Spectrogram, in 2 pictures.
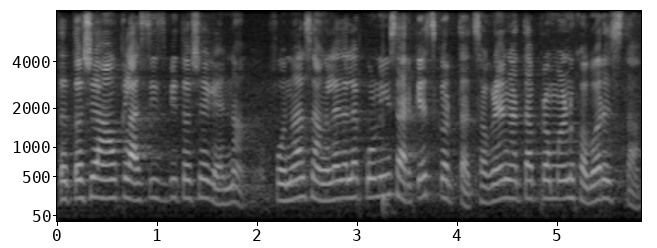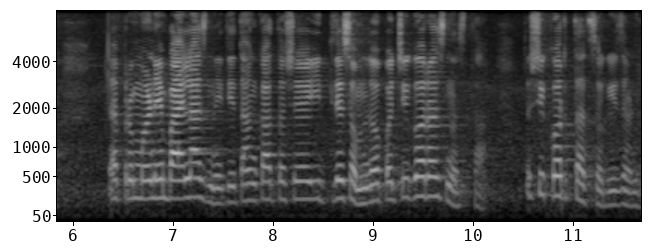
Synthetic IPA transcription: t̪əɾt̪əɕẽɦãwklasiːsbʱiːt̪əɕẽɡʱɛnafonaɾsãŋɡljat̪jalakoɽ̃ĩːsaɾket͡skəɾt̪at̪səɡɭjãŋkat̪apɾəmaɳkʰəbəɾəst̪a̰ | t̪japɾəmaɽ̃ebajlad͡znajt̪it̪ãŋkat̪əɕẽit̪lesəmd͡zəwpat͡ɕiːɡəɾət͡snəst̪a̰ | t̪əɕiːkəɾt̪at̪səɡɭiːd͡zaɽ̃a

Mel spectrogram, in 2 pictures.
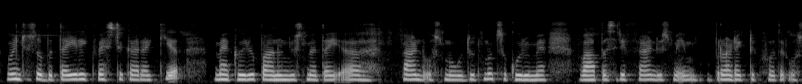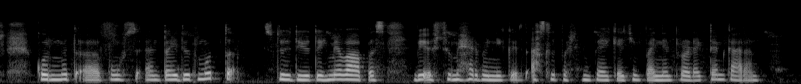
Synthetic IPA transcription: ʋənʲt͡ʃʰusobɨt̪aːiɾikʋesʈkaɾakimekəɾjupaːnuːnjusmẽt̪ɐḭfʰɾaːɳɖṵsmɐʋd͡ʒ̪uːt̪mut̪sɨkuɾjumeʋaːpɐsɾifʰɾãːɳɖjusmepɾoːɖɐk̚ʈkʰoːt̪ɐɾuskoɾmɨt̪pũːsnt̪ɐɦid̪ut̪mut̪ː | st̪ud̪ijut̪uɦimẽʋaːpɐsbiɐsʲt͡ʃʰumɐɦɛɾbɐnikəɾit̪ʰɐslpɐʃɐnpeːkeːd͡ʒiŋpɐnjɐnpɾoːɖɐk̚ʈɐnkaːɾɐ̰n

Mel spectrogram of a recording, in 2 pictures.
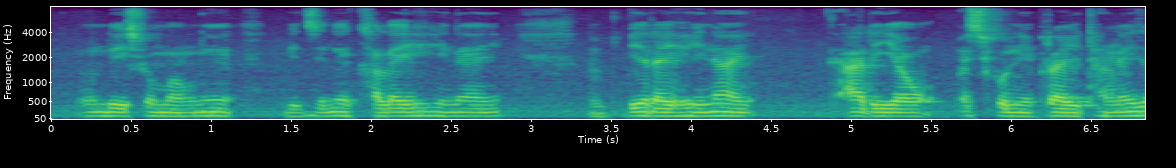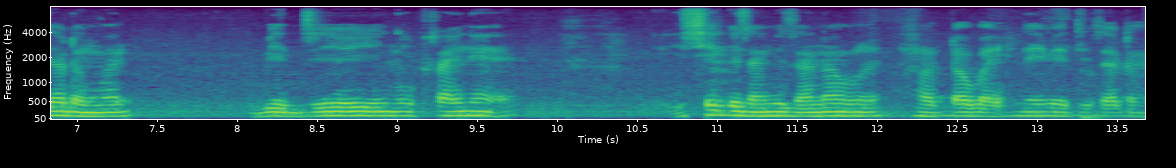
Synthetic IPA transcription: undɯjsumawnɯ | bizinɯkʰalajɦɯjnaj | beɾajɦɯjnaj | a̰ɾijawskʰuɾnipʰɾajtʰaŋnajzadɯŋmɯn | bizinipʰɾajnɯ | iseɡɯzaŋɡɯzanawhadawbajhɯjnajbedizadɯŋ

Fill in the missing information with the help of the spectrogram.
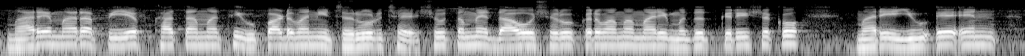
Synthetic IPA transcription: maɾemaɾapiefkʰat̪amãt̪ʰiupaɽʋanid͡ʒəɾuɾt͡ʃʰeʃũt̪əmed̪aʋoʃəɾukəɾʋamãmaɾiməd̪əd̪kəɾiʃəko | maɾijuʔeʔen

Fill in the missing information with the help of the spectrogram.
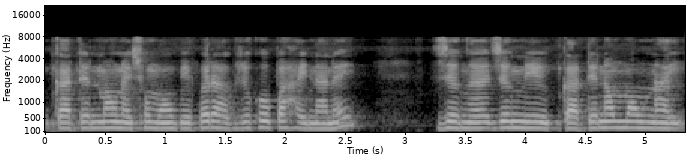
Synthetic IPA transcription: ɡaɾdenmawnajsɔmawbepʰaɾak̚zukʰawbaɦajnanaj | zɯŋazɯŋniɡ̥aɾdenawmawnaj

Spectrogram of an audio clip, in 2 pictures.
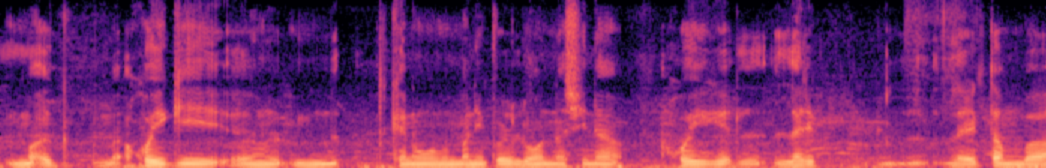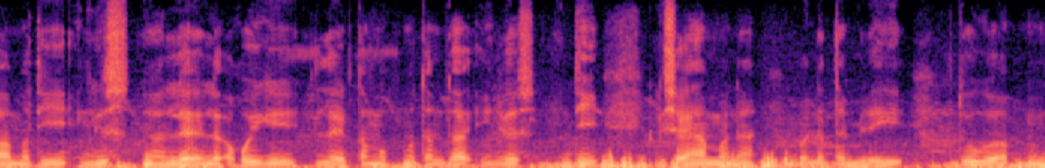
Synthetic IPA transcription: ɐ̰kʰojɡi | kʰenumɐnipuɾilonːɐsinɐɐkʰojɡilɐɾik̚ | lɐjɾɐk̚tɐmbɐɐmɐdiiŋɡlisɐkʰojɡilɐjek̚tɐmbɐk̚pɐmɐtɐmdɐʔiŋɡlishindiiŋɡlisɐ̰jamːɐnɐojnɐdɐmiɾɐɡi | ɐduɡɐ

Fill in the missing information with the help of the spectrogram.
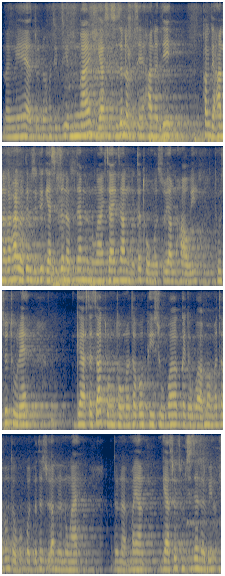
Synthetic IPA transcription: nɐŋeɐdunɐɦuwzik̚dinuŋajɡjasisizɐnɐbɐseɦanɐdi | kʰaŋdiɦanɐɡɐɦajɾodihuwzik̚diɡjassizɐnɐbɐdɐjamnɐnuŋajt͡ʃaiŋsaŋmɐk̚tɐtʰoŋɐsujamnɐɦawi | tʰusutʰuɾe | ɡjasdɐt͡ʃak̚tʰoŋtʰownɐtʰɐbɐk̚pʰisubɐkɐjdowbɐːmɐmɐtʰɐbɐk̚dɐwbɐkʰot̚bɐdɐsujamnɐnuŋaj | ɐdunɐmɐjamɡjasusumsizɐnɐbiju

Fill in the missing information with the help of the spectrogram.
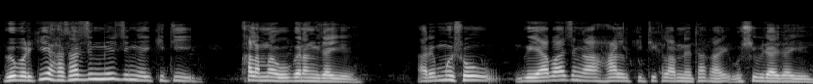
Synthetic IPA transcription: ɡɯβɯɾkʰiɦas̬aɾzɯŋnɯzɯŋɯkʰiti | kʰalamnaɡɯɡɯnaŋzajɯj | aɾɯmɯsɔwɡɯjabazɯŋaɦalkʰitʰikʰalamnɯtʰakajusibiɾazajɯj

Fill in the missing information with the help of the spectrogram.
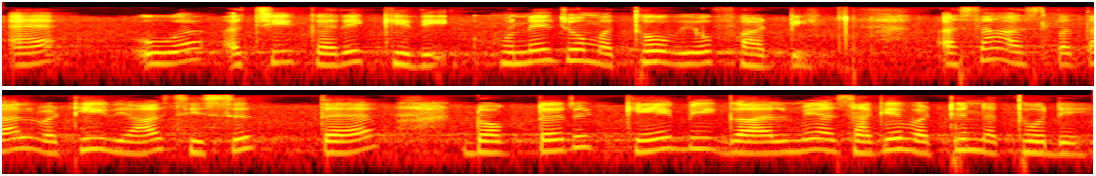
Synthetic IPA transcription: ɛ̃ː | ʊɦɐt͡ɕikɐɾekɪd̪ihʊnəd͡ʑoːmɐt̪ʰoʋijofaːʈiː | ɐsãɐspət̪aːlʋɐʈʰiʋijasisɪ̆ | t̪ɐ | ɖɔːk̚ʈəɾkɐ̃ɪ̃bɪɠaːl̤ɪmẽɐsãkʰeːʋɐʈʰɪ̆nɐt̪ʰoɗeː

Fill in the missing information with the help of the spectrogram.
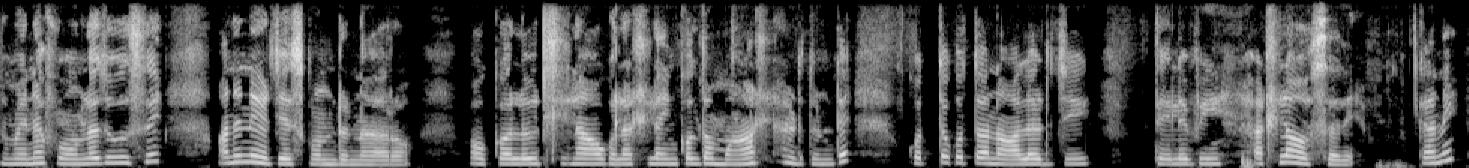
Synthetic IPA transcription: eːmɐjnaːpʰo̞ːnloːt͡ʃuːsiɐnine̞ːʈt͡ʃe̞ːsu̥kuɳʈunːaːɾu | ɔkɐluiʈlaːɔkɐlɐʈlɐiŋkolt̪omaːʈlaːɽut̪uɳʈe̞ːkɔt̪ːɐkɔt̪ːɐnaːlɐɾd͡ʒi | t̪e̞liʋiɐʈlaːʋɐst̪ɐd̪ikaːni

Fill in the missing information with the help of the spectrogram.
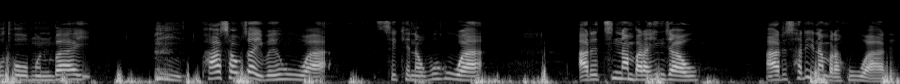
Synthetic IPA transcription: utʰomɯnbaj | pʰasawzajbajhuasekʰenawbɯɦua | ɾet͡sʰinːambaɾaɦind͡ʒaw | aɾesaɾinambaɾahuaɾe

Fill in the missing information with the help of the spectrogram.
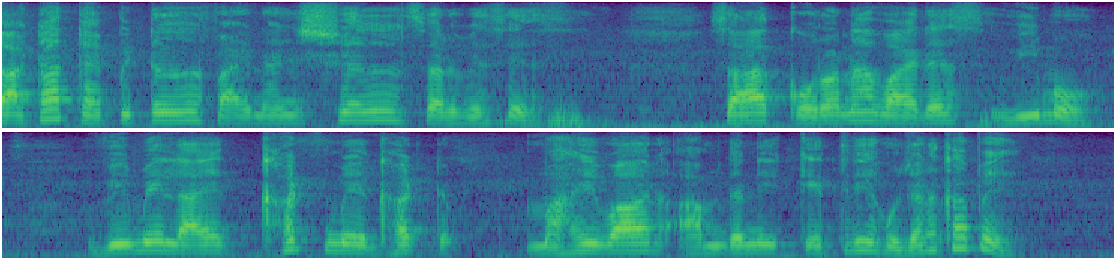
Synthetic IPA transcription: t̪aːʈʰakɛpɪʈəlfʰaːɪnɛnʃiəlsəɾʋisɪs | sakoːɾonaʋaːjɾəsʋimo | ʋimẽlaːjəkɡʱɐʈmẽɡʱɐʈ | maɦiʋaːɾa̰ːmd̪ənikeːt̪ɾiɦʊd͡ʒəɽ̃kape

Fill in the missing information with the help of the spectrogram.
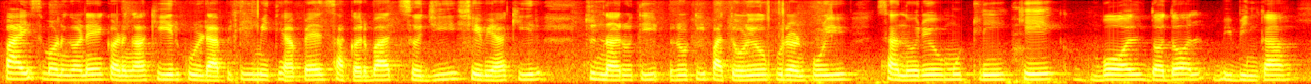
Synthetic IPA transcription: pajsməɳɡəɳekəɳɡãkʰiːɾkulɖapiʈimet̪ʰjãpɛsakəɾbat̪səd͡ʑiɕeʋjãkʰiːɾ | t͡sunːaɾoiɾoʈipat̪ɔɭjopuɾəɳpoɭi | sanoɾjomuʈʰlĩkekbɔld̪ɔd̪ɔlbibʱiŋka

